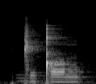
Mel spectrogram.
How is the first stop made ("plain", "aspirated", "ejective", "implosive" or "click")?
click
